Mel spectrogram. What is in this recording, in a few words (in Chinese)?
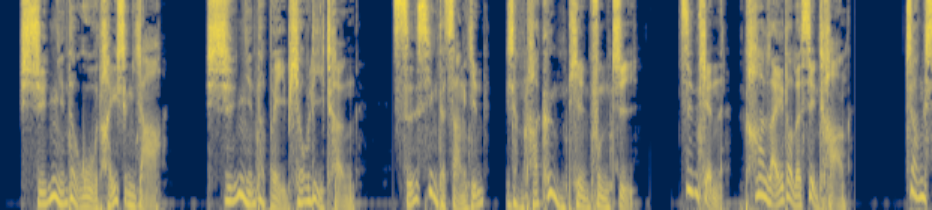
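男 人物 歌手登场介绍宣传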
